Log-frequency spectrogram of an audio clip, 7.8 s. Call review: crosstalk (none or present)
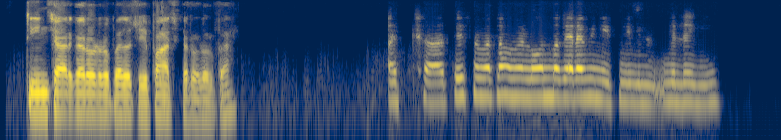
none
